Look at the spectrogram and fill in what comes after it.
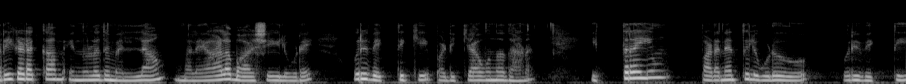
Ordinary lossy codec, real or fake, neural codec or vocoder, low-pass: none; real; none; 7.2 kHz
